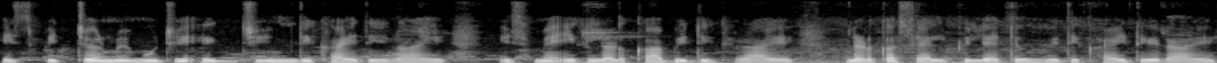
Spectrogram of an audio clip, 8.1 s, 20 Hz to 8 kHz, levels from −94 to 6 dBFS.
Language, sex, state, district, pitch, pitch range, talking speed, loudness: Hindi, female, Bihar, Vaishali, 175 Hz, 160-185 Hz, 190 wpm, -17 LUFS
